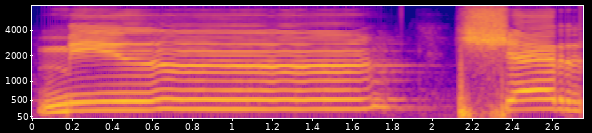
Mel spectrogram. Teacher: میم نون زیر، من شر، شین کو را کے ساتھ ملایا، را کے اوپر تشدید ہے تو ہم نے اس کو جمانا ہے، سختی کے ساتھ پڑھنا ہے ، لیکن پلس میں یہ ہے کہ را کے نیچے زیر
